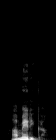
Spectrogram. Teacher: américa se acentúa en la antepenúltima sílaba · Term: palabra esdrújula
